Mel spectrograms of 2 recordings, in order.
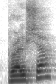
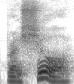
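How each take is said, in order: First: It is said with a British accent. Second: It is said with an American accent. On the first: "in British English" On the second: "then American English"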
